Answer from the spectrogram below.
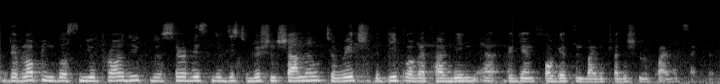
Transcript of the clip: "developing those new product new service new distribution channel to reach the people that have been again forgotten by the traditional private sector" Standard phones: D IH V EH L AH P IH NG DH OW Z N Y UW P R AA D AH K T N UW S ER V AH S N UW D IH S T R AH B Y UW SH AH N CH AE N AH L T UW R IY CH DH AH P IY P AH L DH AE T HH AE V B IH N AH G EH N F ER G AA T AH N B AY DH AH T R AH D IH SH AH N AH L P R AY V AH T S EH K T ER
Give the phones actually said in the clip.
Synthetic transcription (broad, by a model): D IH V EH L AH P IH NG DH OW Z N Y UW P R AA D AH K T N UW S ER V AH S N UW D IH S T R AH B Y UW SH AH N CH AE N AH L T UW R IY CH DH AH P IY P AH L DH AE T HH AE V B IH N AH G EH N F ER G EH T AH N B AY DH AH T R AH D IH SH AH N AH L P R AY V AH T S EH K T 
